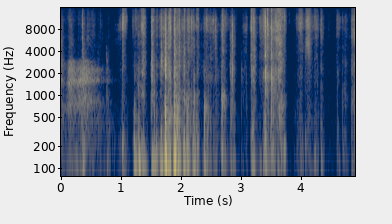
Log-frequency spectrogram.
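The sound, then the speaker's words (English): Paper tearing and rustling as a famous golden envelope is opened for a fan-song award, a run of irregular crisp rips and crinkles with short gaps, fairly loud and without talk. “So I'm just going to open up the famous golden envelope”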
